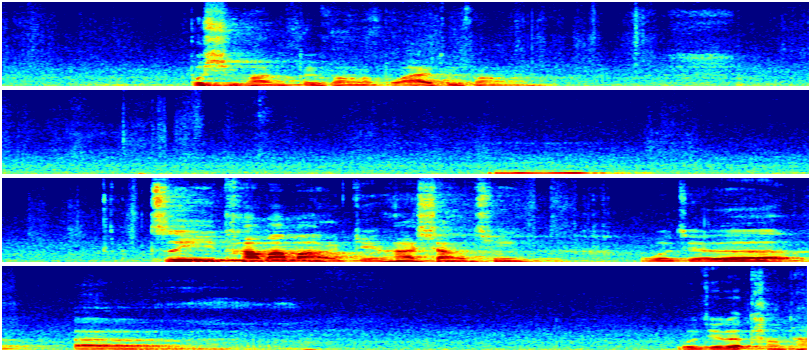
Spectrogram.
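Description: A young man talks calmly and close to a microphone, in short bursts with pauses.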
